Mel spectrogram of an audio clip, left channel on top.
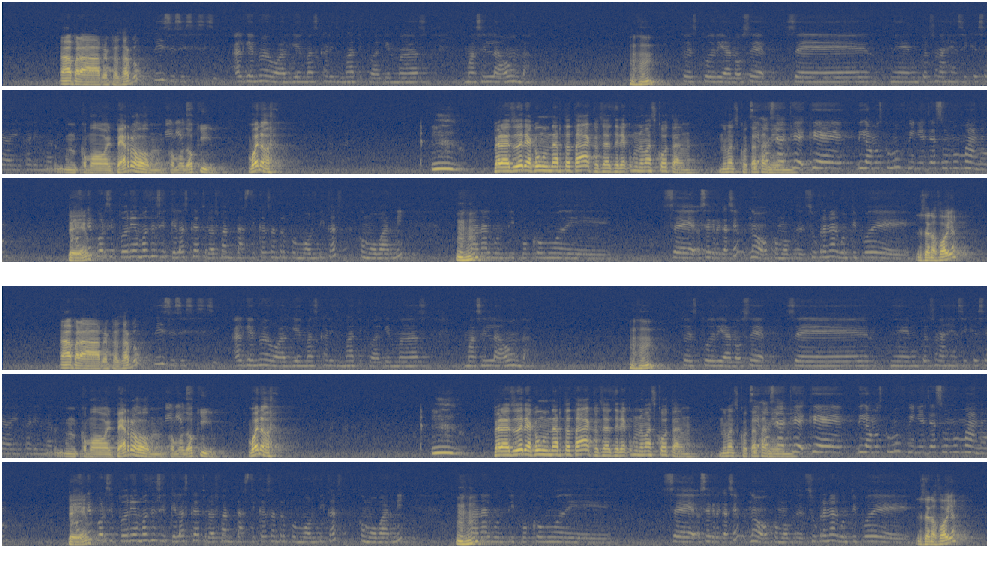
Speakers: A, in the centre; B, on the right.
A: Ah, ¿para reemplazarlo?
B: Sí, sí, sí, sí, sí, sí. Alguien nuevo, alguien más carismático, alguien más, más en la onda.
A: Ujú.
B: Entonces podría no ser, ser eh, un personaje así que sea bien carismático.
A: Mm, Como el perro, mm,
B: ¿Phineas?
A: como Doki. Bueno, <laughs> pero eso sería como un Art Attack, o sea, sería como una mascota. Una mascota
B: Sí, o
A: también.
B: sea que, que digamos como Phineas ya es un humano. Ay,
A: Sí.
B: de por sí podríamos decir que las criaturas fantásticas antropomórficas, como Barney, tengan
A: ujú.
B: algún tipo como de se segregación, no, como que sufren algún tipo de
A: ¿Y ¿Xenofobia?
